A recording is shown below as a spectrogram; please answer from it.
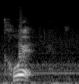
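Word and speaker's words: Kiwitt: card too at welterweight freddie quit 20 and three but it's not spelled like q-u-i-t's k-i-w-i-t-t he's fighting um marab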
